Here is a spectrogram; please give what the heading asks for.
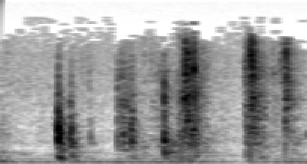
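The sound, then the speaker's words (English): A door being opened, a few short wooden clunks and rattles of the handle and latch. “You open the door”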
